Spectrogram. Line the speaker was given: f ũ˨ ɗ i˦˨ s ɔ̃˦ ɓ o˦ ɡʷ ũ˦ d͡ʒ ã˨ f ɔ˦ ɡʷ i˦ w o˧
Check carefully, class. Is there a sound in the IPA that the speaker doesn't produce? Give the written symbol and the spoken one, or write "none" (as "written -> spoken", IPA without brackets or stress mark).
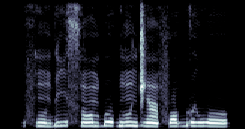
none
